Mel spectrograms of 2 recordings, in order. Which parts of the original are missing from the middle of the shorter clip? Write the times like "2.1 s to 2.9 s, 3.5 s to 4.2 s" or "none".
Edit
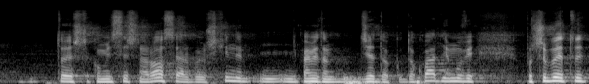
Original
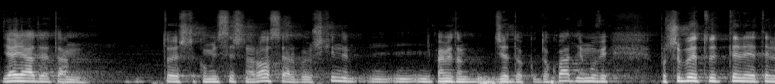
3.7 s to 3.9 s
